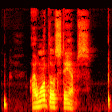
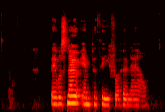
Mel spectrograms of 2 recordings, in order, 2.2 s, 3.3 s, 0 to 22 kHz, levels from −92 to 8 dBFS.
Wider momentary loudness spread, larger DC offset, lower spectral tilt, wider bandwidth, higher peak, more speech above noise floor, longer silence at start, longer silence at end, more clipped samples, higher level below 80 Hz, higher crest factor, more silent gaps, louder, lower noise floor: first, 19 LU vs 14 LU; neither; about the same, -3.5 dB/octave vs -4 dB/octave; first, 17 kHz vs 14.5 kHz; first, -2 dBFS vs -24 dBFS; second, 32 dB vs 36 dB; second, 0.1 s vs 1.05 s; second, 0.05 s vs 0.4 s; neither; first, -58 dBFS vs -82 dBFS; about the same, 18 dB vs 18 dB; neither; first, -18 LUFS vs -40 LUFS; second, -50 dBFS vs -76 dBFS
